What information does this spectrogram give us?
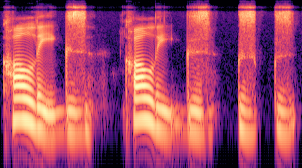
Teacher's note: if it was plural, you would hear the gz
